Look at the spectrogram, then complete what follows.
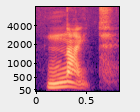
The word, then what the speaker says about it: night: अब देखिए GH यहाँ पर लिखा जा रहा है लेकिन क्या है कि प्रनाउंस नहीं किया जा रहा।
